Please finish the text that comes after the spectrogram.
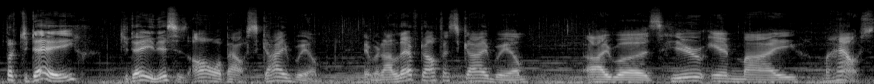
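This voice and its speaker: A man hosting a casual game livestream, rambling in a folksy way and repeating phrases for emphasis. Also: medium pitch. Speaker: live streamer, gaming host.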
